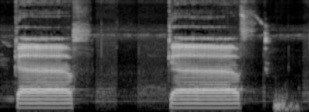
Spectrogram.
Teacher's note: زبان کی جڑ یعنی کہ زبان کے آخری والے حصہ کو تالو کے سخت والے نرم والے نہیں سخت والے حصے سے لگا کر کاف ادا ہو جاتے ہیں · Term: چھوٹی قاف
